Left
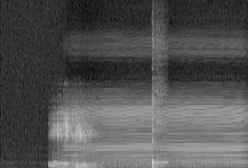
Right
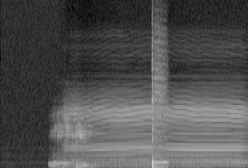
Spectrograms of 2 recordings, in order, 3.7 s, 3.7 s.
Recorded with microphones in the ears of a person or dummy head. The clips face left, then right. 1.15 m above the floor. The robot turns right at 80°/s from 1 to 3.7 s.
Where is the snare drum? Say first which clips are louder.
Right 3 dB; 25° right (ahead or behind), 1.1 m; by 2.5 s 45° right (ahead or behind), 1.1 m.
